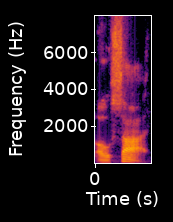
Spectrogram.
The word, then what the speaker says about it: Oscyi: So I switched it up from to Oscyi.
